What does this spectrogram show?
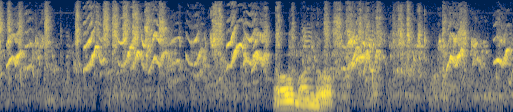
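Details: Budgerigar chattering indoors in a continuous warble of rapid, wavering whistled notes and bursts, with a brief lower voice-like stacked sound around the middle.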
